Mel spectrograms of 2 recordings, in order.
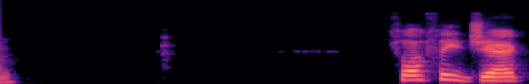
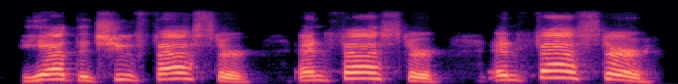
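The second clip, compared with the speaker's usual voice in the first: higher and louder, racing urgency; building excitement; 8 semitones higher, 5 dB louder than usual. A narrator's reading. Reading the climax to first graders, building excitement. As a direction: build the suspense to a peak.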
